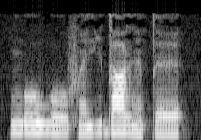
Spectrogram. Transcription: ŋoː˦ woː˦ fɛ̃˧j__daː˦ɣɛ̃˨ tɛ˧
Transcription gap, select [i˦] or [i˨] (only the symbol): i˦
